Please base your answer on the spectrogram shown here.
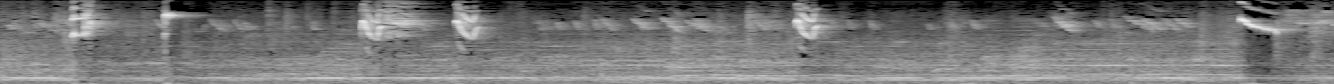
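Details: Actively singing starling used to lure starlings: irregular high whistled chirps and downward-sweeping notes spaced over several seconds, some in pairs, with faint twittering and a low background hum between them.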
